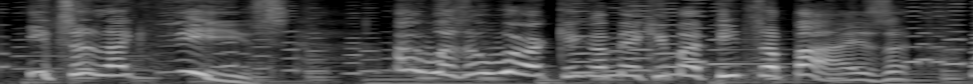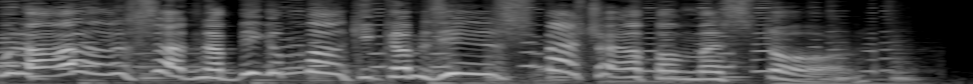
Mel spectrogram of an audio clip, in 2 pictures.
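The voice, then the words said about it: Comically bad Italian accent. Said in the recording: “He attempts to disguise his voice with a comically bad Italian accent.”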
